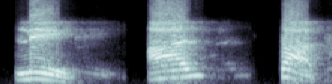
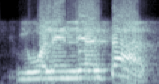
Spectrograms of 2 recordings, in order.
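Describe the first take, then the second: First: Le-al-tat with a break between each syllable; syllabified. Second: Said in the usual way. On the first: Shown as a demonstration. Teacher separating the vowels for students, syllable by syllable. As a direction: split Le-al-tat into three beats. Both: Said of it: "el silabeo".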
